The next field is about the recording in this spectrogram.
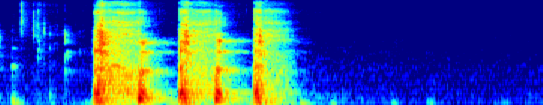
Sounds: Cough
